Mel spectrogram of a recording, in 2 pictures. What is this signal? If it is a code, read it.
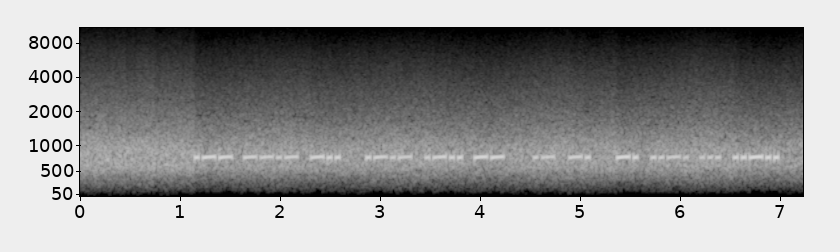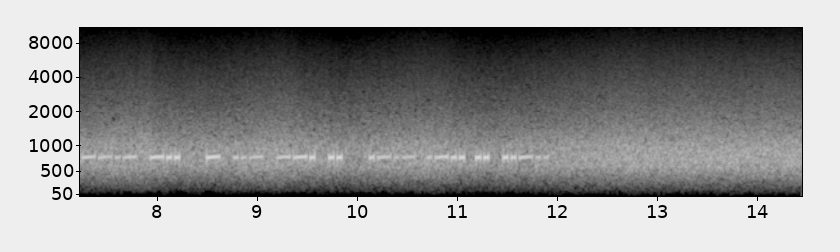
Morse code (Arabic alphabet), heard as a keyed tone, hand-sent with a paddle, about 30 wpm, 790 Hz, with heavy radio static and a narrow filter. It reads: وقد علم ان نفسه قد تطغي عليه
